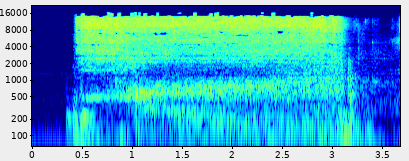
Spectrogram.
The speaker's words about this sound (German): Ich fülle also den Becherkocher jetzt erst einmal mit Wasser.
